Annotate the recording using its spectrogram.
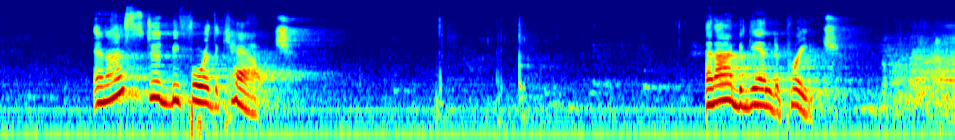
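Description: An elderly man speaks calmly through a microphone in a large hall.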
